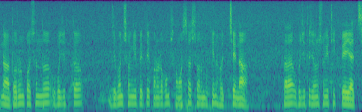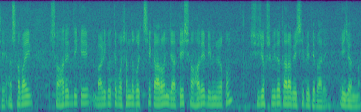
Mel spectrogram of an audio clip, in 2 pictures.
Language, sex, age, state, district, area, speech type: Bengali, male, 45-60, West Bengal, Jhargram, rural, spontaneous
